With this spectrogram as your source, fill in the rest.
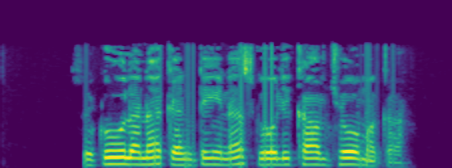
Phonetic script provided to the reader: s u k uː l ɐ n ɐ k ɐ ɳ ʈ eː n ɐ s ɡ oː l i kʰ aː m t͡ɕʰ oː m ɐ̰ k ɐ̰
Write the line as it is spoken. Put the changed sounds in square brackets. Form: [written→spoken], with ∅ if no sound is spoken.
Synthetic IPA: s u k uː l ɐ n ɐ k ɐ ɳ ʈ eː n ɐ s ɡ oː l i kʰ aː m t͡ɕʰ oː m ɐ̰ k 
